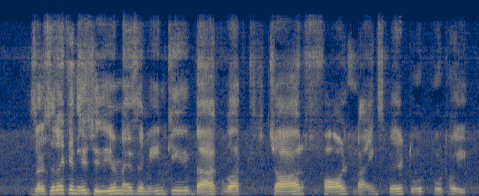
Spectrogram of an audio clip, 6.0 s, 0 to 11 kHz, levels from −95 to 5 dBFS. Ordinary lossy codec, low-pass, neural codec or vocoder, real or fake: Opus, 64 kbps; 9.9 kHz; codec, 44.1 kHz, 7.8 kbps, DAC; fake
